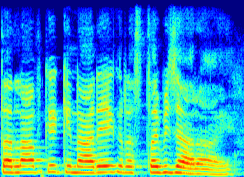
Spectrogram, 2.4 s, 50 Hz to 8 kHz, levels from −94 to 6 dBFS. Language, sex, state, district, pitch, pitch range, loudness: Hindi, female, Uttar Pradesh, Saharanpur, 270 Hz, 255-275 Hz, -14 LUFS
